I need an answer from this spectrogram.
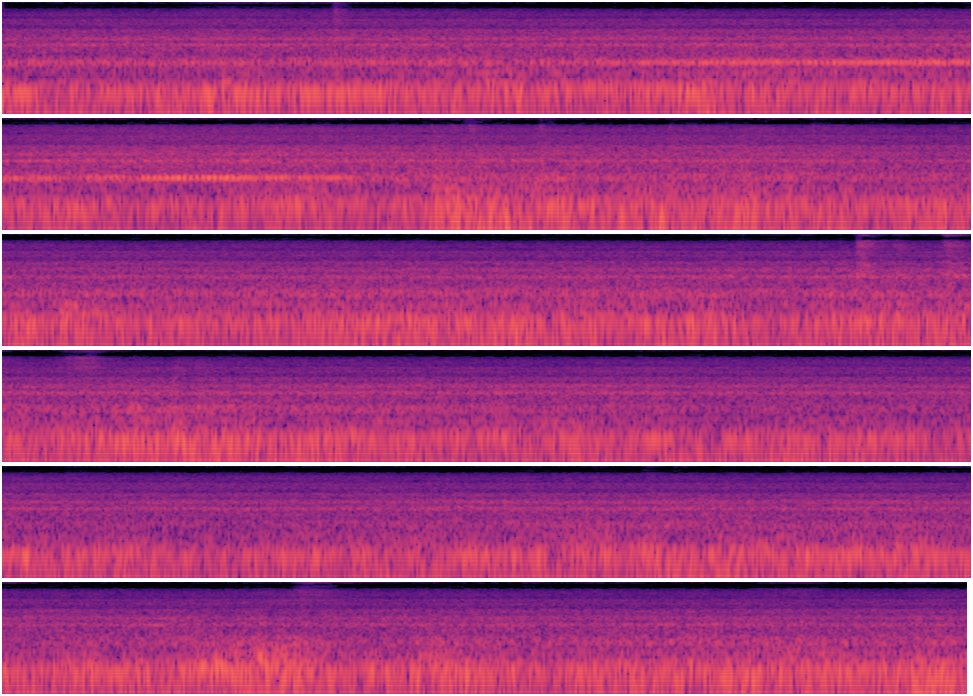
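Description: Kintetsu electric train with GTO-thyristor inverter traction running, heard from inside the car: a steady rumble of motors and wheels with fixed whining tones. A higher whine rises slightly for a few seconds and stops about seven seconds in, while the running rumble goes on.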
